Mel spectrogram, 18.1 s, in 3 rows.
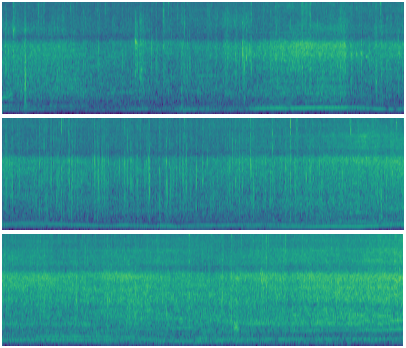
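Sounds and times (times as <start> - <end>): crackly hiss: 0.0 - 16.7
distant rally car engine revving: 0.0 - 18.0.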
